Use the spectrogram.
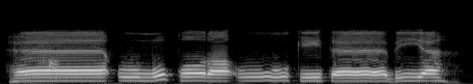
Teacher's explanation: ما تضميش الميم قوي وتجيبي واو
